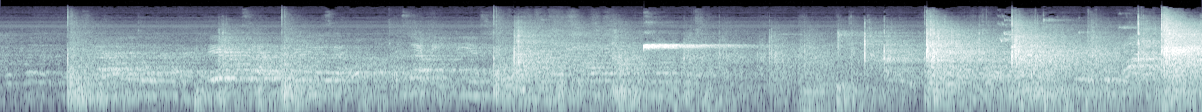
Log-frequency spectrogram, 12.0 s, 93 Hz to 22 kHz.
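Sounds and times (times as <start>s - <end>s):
referee's whistle: 6.4s - 7.5s.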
